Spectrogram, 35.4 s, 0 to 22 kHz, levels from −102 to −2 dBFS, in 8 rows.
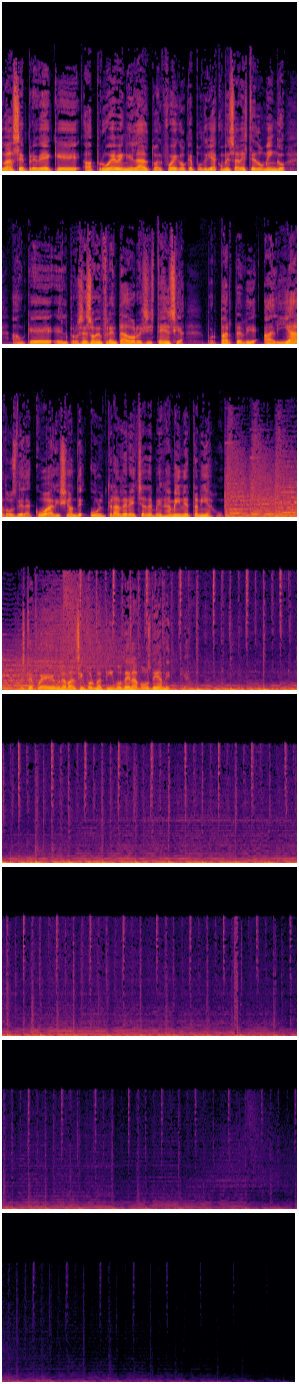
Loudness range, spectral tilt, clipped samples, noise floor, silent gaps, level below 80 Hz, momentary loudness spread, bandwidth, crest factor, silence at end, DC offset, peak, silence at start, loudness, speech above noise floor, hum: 19 LU; -6 dB/octave; under 0.1%; -84 dBFS; none; -44 dBFS; 20 LU; 16 kHz; 18 dB; 4.6 s; under 0.1%; -12 dBFS; 0 s; -29 LUFS; 57 dB; none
